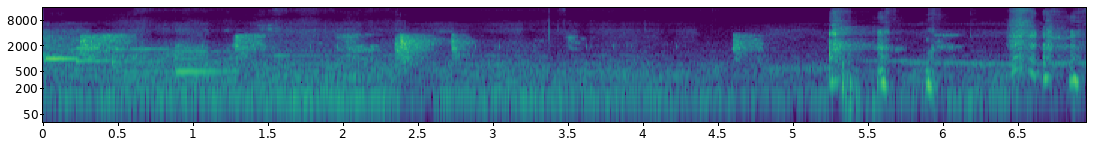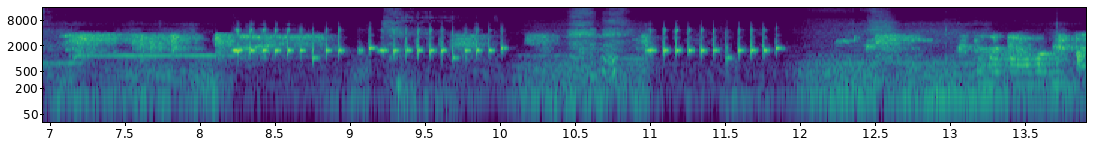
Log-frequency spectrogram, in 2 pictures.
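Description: Phone ringtone for a call from papa, heard as two clear trilled electronic bursts in the second half over soft background music, with coughs and some talk earlier.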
